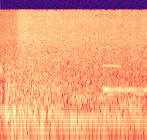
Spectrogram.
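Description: Steady rain that comes in suddenly at the start, over soft background music with low held tones.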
